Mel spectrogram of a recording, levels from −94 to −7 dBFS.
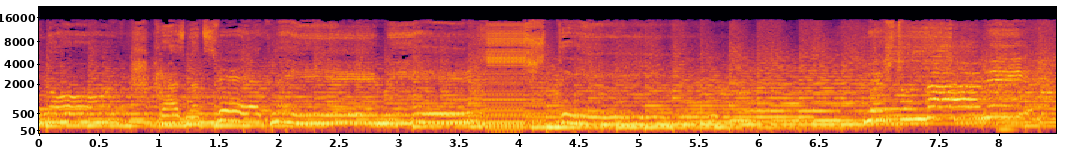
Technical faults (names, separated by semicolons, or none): system hang loop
